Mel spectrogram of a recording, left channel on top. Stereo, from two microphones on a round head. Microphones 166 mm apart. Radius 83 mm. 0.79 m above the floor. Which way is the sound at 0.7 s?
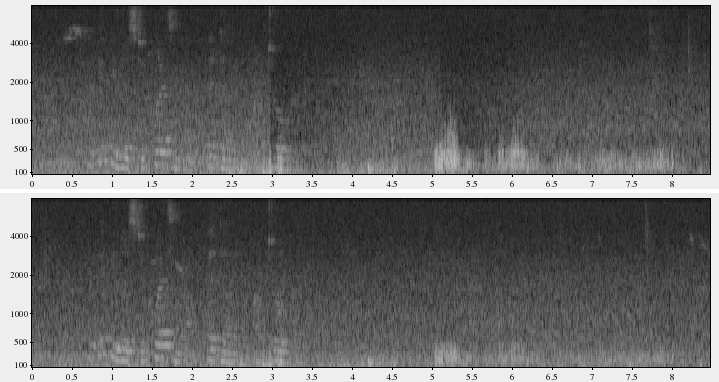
10° right (ahead or behind).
